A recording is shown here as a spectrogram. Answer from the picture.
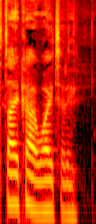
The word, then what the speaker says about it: Taika Waititi: It's Taika Waititi.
